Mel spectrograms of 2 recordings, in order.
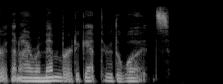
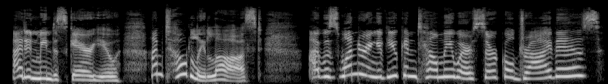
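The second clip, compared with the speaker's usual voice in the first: higher, loud voice over rain; lost driver calling out; 11 semitones higher, 6 dB louder than usual. Acted. Lost woman asks the narrator directions, calling loudly. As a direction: shout politely through the rain for directions. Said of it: "she says".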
